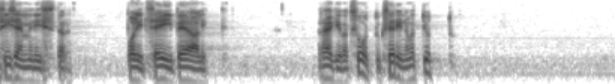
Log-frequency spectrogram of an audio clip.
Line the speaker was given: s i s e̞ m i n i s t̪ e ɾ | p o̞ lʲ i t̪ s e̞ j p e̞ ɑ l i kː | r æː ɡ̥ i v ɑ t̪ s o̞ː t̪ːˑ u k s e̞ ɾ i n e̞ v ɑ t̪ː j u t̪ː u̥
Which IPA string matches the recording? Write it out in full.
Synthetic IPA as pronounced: s i s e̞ m i n i s t̪ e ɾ | p o̞ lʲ i t̪ s e̞ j p e̞ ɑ l i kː | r æː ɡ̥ i v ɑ t̪ s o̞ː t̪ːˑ u k s e̞ ɾ i n e̞ v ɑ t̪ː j u t̪ː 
